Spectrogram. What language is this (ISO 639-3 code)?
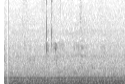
jpn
